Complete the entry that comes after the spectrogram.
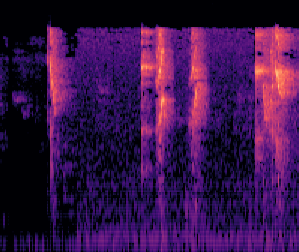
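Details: Saffron finch, the canario criollo, singing in captivity for a teaching recording; a few separated high chips followed by a longer buzzy trill near the end, steady low hum behind.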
